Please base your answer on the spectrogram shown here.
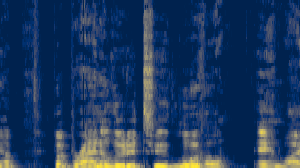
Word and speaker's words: Louisville: and uh we've already made some friends in Louisville our podcast has and yes I'm saying it wrong I know it's Louisville not Louisville I'm aware I'm from Michigan I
